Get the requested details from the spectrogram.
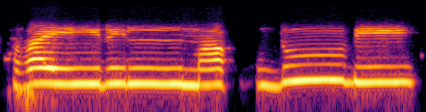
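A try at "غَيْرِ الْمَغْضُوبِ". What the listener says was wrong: اچھا غین کی آواز آنی چاہیے. غین کا جو اس کو چاپ آف کریں گے مطلب مغو.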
